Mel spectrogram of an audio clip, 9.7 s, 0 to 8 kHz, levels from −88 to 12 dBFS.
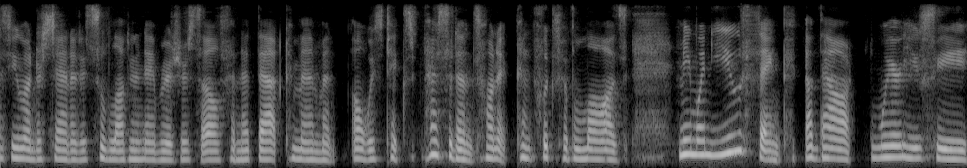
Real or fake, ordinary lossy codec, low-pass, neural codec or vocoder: fake; AAC, 48 kbps; 7.2 kHz; autoencoder, 22.05 kHz, a latent of 192 numbers a frame, VITS, trained on one speaker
